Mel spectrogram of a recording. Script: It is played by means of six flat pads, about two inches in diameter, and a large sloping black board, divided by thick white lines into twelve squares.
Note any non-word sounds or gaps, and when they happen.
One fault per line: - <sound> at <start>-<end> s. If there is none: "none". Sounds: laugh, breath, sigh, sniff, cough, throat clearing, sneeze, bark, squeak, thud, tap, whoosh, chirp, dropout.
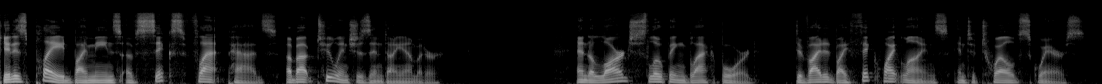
none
